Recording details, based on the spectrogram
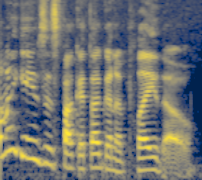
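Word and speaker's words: Paquetá: Lucas Paqueta is probably coming from West Okay, Ham.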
